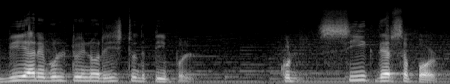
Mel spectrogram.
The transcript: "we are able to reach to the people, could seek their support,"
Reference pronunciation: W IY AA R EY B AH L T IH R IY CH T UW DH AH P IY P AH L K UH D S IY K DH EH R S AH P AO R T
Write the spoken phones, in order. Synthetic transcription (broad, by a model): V IY AA R EY B AH L T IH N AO S T UW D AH P IY P AH L K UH D S IY K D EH R S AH P AO R T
